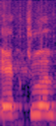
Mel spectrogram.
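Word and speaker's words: actual: हैं तो क्या होगा इसे हम क्या पढ़ेंगे इसे एक्चुअल पढ़ेंगे एक्चुअल जिसका हिंदी मतलब होता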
